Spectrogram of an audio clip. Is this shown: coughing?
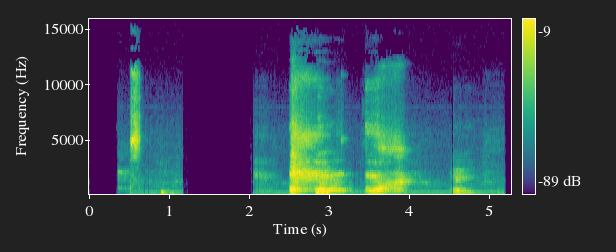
yes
